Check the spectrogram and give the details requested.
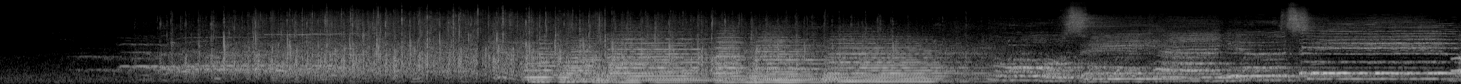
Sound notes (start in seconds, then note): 0.6 cheering; 9.4 singing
